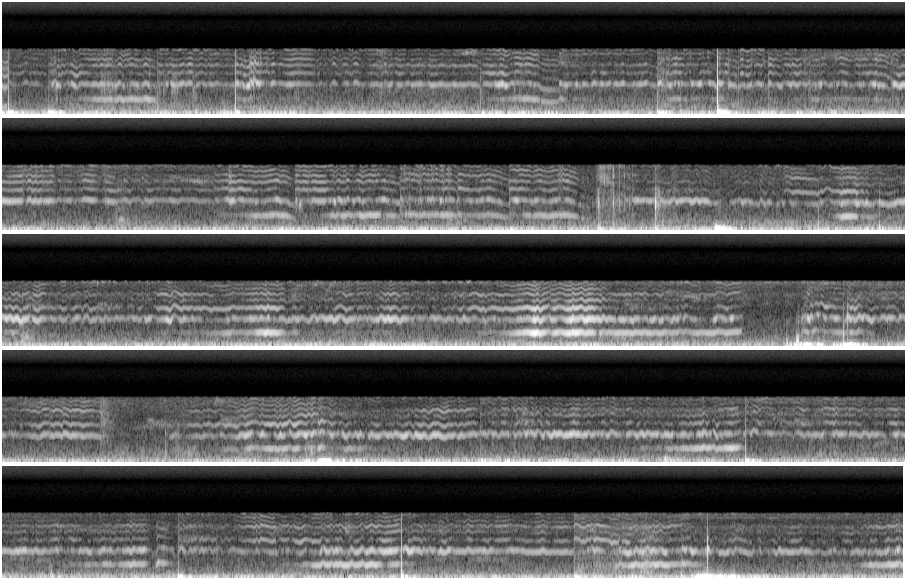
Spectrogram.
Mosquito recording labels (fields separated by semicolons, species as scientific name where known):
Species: mosquito; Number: one; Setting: cup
